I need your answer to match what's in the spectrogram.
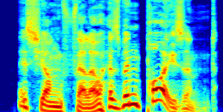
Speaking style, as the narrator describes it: he cried

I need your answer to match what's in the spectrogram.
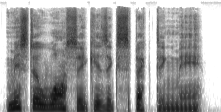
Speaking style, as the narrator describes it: replied coldly

